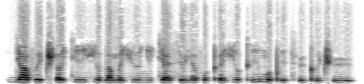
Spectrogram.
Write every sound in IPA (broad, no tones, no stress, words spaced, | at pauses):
ɟafe t͡ʃʼɜci çɤdamɛçy ʎicɛ syjɛfɤ kʼɛçɤ kʼi mɤpʼit͡sʼy kʼɯt͡ʃʼy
